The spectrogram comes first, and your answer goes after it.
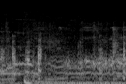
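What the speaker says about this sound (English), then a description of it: "It's my favorite chicken." A favorite farm chicken clucks in a few short, fairly close calls over a steady outdoor background hum, with no talking.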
